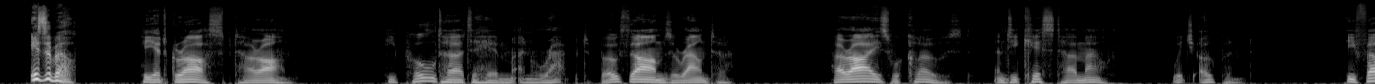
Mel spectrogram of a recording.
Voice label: Erotic Sample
